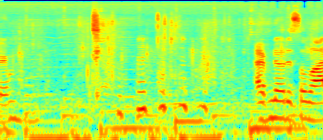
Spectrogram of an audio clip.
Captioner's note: laughs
